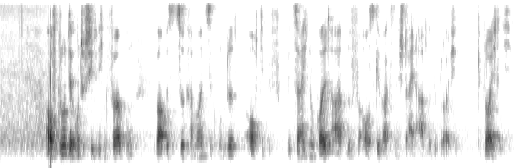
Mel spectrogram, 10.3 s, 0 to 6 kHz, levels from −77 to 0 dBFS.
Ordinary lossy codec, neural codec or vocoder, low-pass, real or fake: none; none; 5.4 kHz; real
